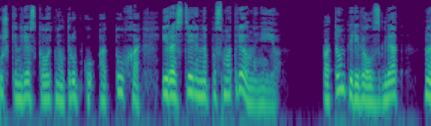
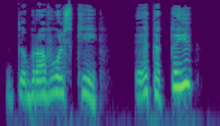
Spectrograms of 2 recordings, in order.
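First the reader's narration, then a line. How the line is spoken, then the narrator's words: Stunned, forced out. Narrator (Russian): выдавил из себя Веня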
